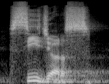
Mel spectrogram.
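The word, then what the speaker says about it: scissors: यदि किसी वर्ड में एस सी साथ में हो तो सी का उच्चारण साइलेंट होता है, जैसे scene, सीजर्स, disciple, discipline, science, conscience, accent, fascinate, muscle.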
